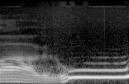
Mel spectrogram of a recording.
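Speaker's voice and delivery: drawn-out storyteller's whoop; amazed whoop. Acted. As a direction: wind up into a big astonished "ooh". Amazed at ducks once more.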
